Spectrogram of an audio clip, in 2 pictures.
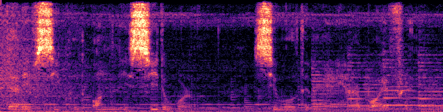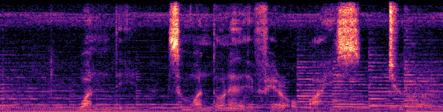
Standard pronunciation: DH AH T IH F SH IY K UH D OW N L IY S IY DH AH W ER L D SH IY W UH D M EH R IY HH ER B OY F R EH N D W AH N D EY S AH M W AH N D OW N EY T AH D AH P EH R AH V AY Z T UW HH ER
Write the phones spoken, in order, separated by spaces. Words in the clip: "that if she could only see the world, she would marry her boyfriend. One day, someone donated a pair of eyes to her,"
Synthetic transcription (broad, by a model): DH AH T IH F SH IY K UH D OW N L IY S IY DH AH W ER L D SH IY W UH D M EH R IY HH ER B OY F R EH N D W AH N D EY S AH M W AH N D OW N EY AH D AH F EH R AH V AY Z T UW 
